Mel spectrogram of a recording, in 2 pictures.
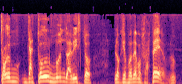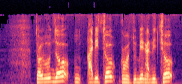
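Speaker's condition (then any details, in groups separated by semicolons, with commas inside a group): Down syndrome; congenital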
